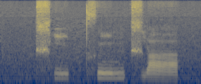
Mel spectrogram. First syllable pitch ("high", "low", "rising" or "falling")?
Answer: high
